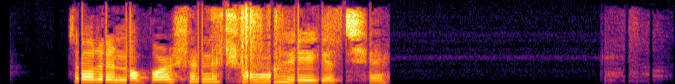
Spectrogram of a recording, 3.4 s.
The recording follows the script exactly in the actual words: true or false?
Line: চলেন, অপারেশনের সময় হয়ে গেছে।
true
